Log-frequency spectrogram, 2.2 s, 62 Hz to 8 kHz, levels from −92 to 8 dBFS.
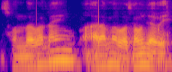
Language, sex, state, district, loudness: Bengali, male, West Bengal, Paschim Medinipur, -19 LUFS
